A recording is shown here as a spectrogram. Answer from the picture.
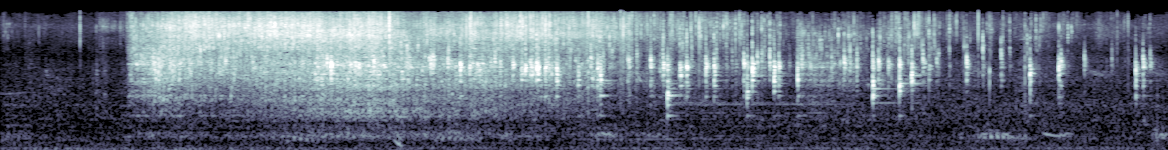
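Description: Sweet dough dropped into hot cooking oil in a wok, bursting into a sizzle about a second in. The sizzle thins out after a few seconds into scattered crackles and pops as the dough fries.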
